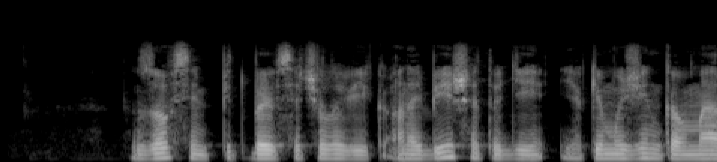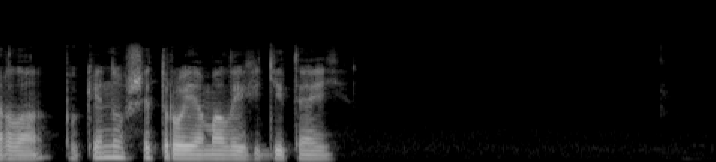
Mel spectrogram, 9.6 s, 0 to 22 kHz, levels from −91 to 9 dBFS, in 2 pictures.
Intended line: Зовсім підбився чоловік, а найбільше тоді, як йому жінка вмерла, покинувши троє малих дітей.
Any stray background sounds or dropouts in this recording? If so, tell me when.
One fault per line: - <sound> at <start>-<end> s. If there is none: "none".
none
